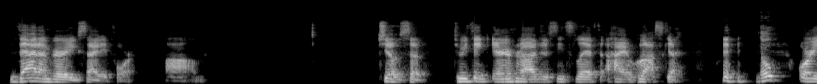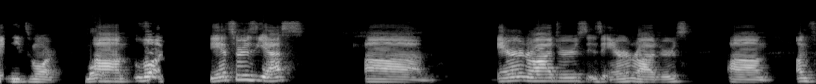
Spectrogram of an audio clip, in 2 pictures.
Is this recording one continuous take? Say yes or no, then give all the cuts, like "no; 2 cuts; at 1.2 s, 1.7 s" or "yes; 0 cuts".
yes; 0 cuts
